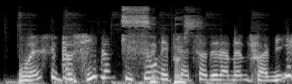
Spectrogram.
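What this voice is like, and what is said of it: Bas-Rhin Alsatian French accent. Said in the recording (French): “Ce mignon accent du Bas-Rhin”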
